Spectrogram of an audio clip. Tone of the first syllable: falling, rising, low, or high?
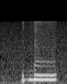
high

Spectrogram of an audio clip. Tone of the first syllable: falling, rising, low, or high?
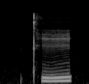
rising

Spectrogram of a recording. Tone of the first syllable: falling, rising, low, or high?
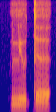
low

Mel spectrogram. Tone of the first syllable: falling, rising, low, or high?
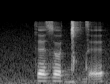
high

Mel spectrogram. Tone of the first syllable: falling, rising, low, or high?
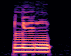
high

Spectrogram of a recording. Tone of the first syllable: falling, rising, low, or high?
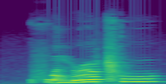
low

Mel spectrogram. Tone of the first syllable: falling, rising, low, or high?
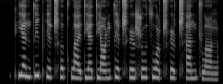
falling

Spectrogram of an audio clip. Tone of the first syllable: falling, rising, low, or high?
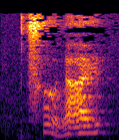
falling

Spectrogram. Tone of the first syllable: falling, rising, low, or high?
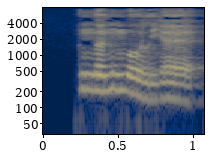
high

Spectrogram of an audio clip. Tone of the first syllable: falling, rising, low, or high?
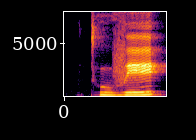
low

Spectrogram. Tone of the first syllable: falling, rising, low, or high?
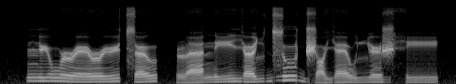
high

